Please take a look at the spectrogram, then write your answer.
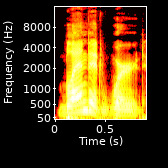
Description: Confira a pronúncia em inglês desses dois termos:
blended-word.mp3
